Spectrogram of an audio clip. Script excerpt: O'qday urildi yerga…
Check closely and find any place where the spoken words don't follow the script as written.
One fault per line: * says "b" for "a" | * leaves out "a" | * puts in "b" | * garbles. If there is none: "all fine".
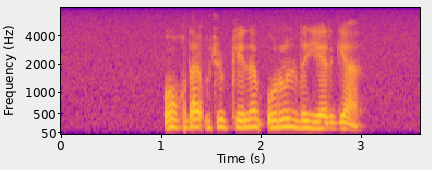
* puts in "uchib kelib"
